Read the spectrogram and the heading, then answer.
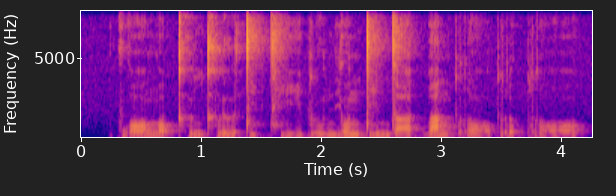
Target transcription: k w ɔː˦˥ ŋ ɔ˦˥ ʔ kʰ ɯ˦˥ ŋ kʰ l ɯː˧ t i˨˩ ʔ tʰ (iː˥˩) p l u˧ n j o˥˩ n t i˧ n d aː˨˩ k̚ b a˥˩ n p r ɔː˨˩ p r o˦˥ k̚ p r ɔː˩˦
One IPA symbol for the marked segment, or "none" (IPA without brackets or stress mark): iː˧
